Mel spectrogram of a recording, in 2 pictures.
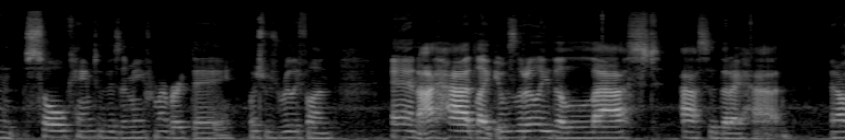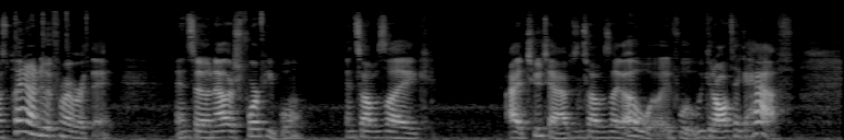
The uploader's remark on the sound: I forgot to plug my mic in like an absolute moron so video audio it is!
